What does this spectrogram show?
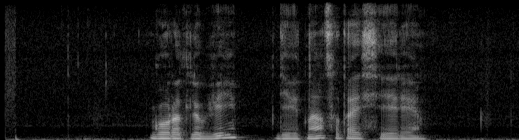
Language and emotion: Russian, neutral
